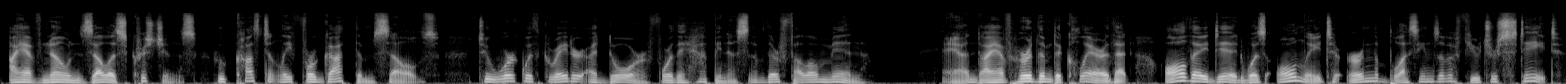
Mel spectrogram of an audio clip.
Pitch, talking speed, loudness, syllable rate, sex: 105 Hz, 155 wpm, -21 LUFS, 4.5 syllables/s, male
